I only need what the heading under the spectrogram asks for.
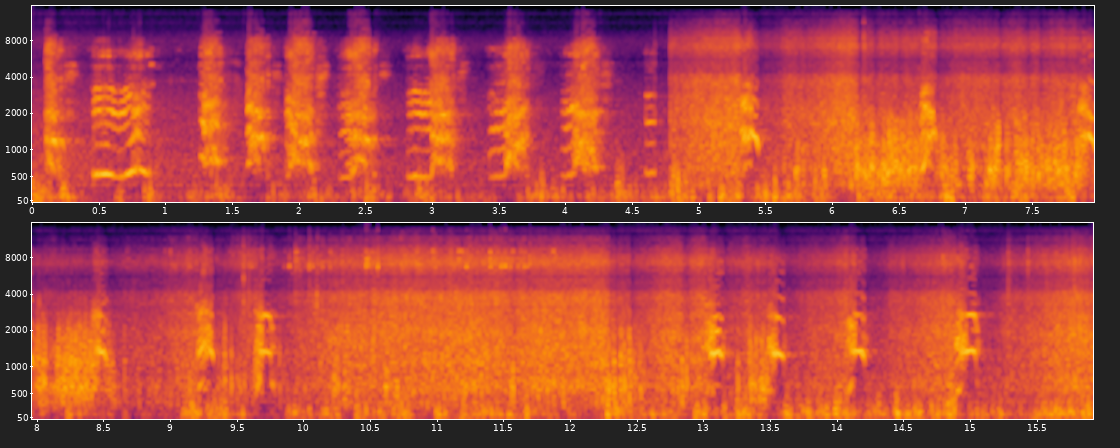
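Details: Dachshund barking, from a compilation of funny dog and puppy clips: a quick run of sharp, high, harmonic yips for about four seconds, then a noisier stretch with scattered short barks over steady broadband hiss.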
